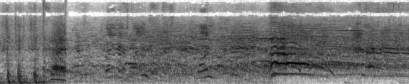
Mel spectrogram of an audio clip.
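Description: A crowd shouts and cheers from the stands of a stadium.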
